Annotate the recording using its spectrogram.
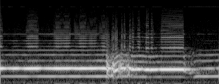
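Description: Music: a wind instrument playing a slow melody of long held notes, with quick ornamented turns in pitch about a second in and again near the end.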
